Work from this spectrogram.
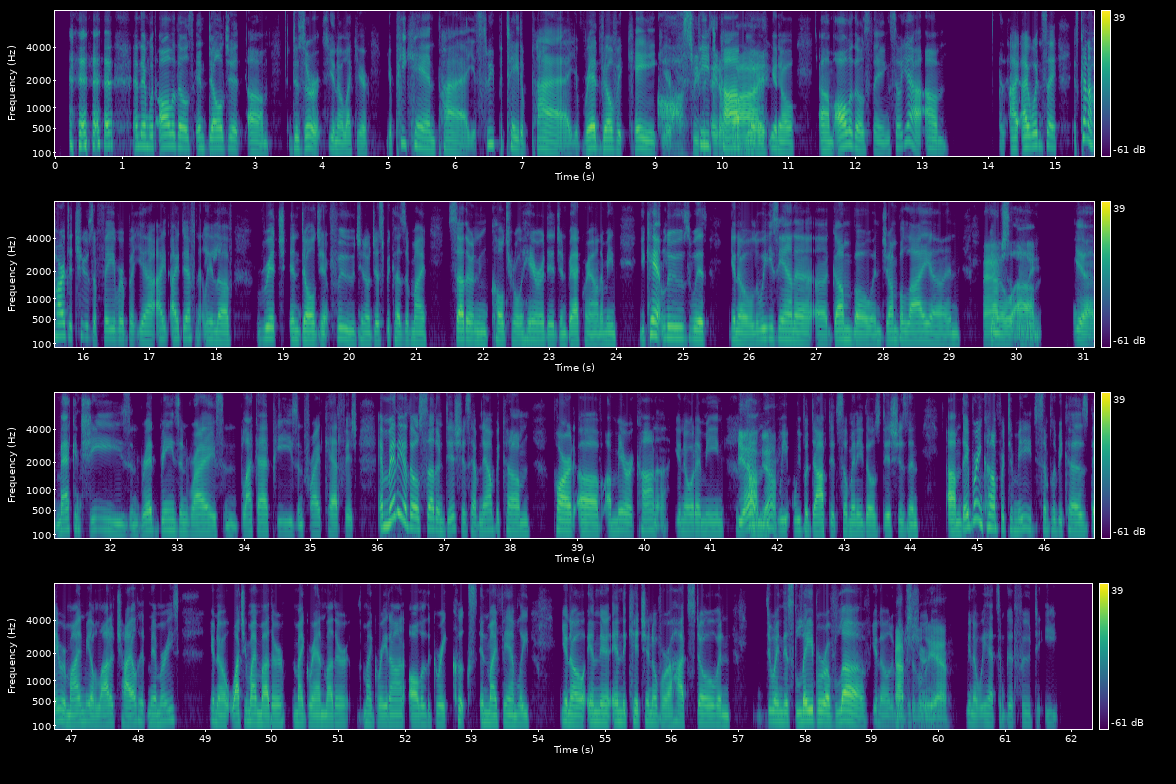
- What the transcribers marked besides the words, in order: chuckle; tapping; other background noise
- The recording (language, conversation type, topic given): English, unstructured, What is your favorite comfort food, and why?
- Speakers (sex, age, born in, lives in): female, 60-64, United States, United States; male, 20-24, United States, United States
